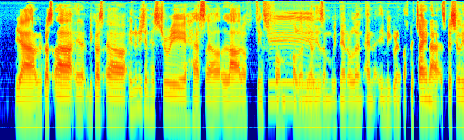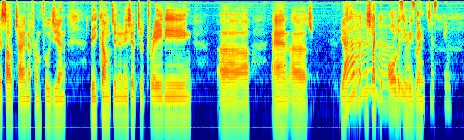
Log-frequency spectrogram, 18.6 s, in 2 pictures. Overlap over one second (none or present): present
